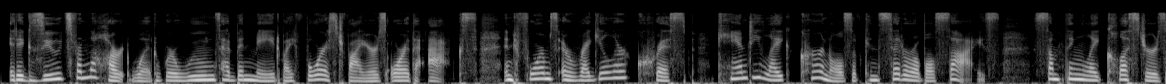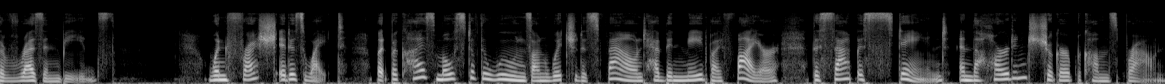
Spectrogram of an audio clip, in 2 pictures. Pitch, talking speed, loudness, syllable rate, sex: 200 Hz, 165 wpm, -20 LUFS, 4.7 syllables/s, female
